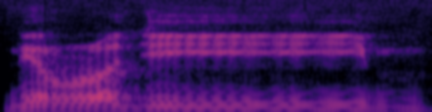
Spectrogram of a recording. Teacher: nun baris bawah terus naik di atas ra yang bersabdu. Nirrajim, dan tutup mulut rapat untuk menyempurnakan bunyi mim dengan kadar 2, 4 ataupun 6 harakat.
